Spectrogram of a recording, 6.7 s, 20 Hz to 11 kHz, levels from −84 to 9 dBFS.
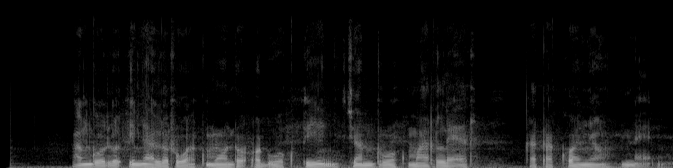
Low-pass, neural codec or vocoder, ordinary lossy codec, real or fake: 9.9 kHz; codec, 44.1 kHz, 7.8 kbps, Pupu-Codec; none; fake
